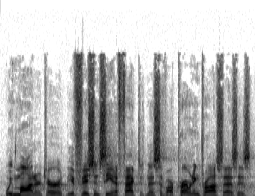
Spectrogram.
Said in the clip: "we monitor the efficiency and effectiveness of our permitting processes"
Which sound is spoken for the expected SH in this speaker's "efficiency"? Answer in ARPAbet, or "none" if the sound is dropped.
SH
